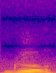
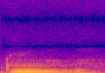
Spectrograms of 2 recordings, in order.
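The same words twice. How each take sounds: First: The vowel is said short. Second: The vowel is said long. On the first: The speaker calls it wrong. "not grew" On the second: The speaker calls it right. "Option B here is pronounced as grew ... So we have long O here"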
